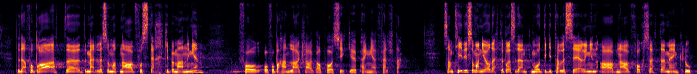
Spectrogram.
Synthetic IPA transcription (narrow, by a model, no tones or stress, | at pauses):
d̪̥ɛːd̪æɾfɔɾbʁɑːɑt̪d̪ɛmɛlːəsɔmɑt̪nɑːʋfɔʁst̪æʁkəbəmɑnːɪŋən | fɔʁɔfoːbəɦɑnd̪ləkʰlɑ̰ːɡə̰ʁpʰɔsyːkəpʰɛŋːəfɛlt̪ə | sɑmt̪ʰiːd̪ɪsɔmhɑnjøːʁd̪ɛt̪ːəpʰɾɛsɪd̪ɛnt̪mɔd̪ɪɡɪt̪ʰɑlɪseːɾɪŋənɑʋnɑːʋfɔʁt̪sɛt̪ːəmɛɛɪnkʰluːk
